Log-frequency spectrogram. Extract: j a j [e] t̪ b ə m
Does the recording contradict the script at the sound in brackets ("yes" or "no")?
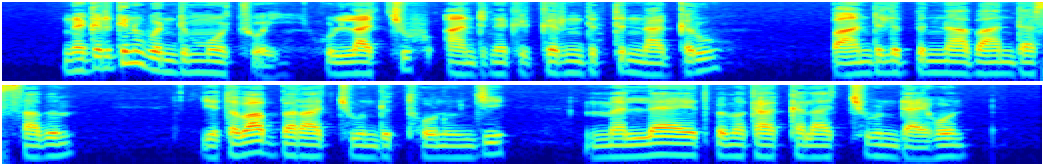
yes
